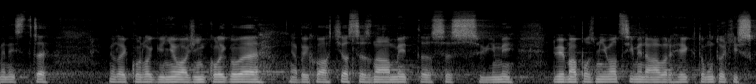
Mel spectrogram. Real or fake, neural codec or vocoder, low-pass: real; none; 14.4 kHz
